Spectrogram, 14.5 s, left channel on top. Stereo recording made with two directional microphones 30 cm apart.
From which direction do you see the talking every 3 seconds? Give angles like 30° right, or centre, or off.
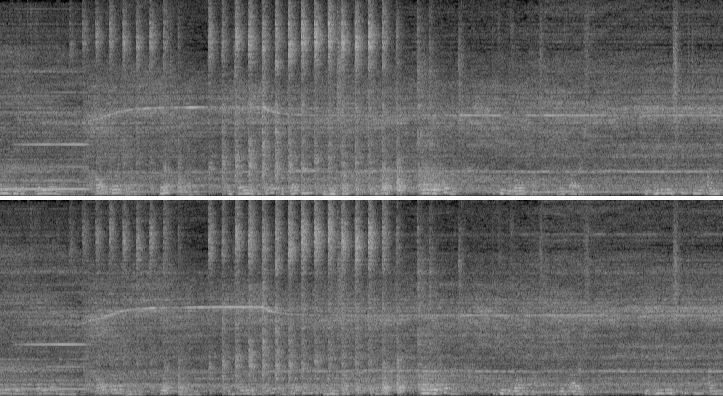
50° left, 50° left, 30° left, centre, 30° left.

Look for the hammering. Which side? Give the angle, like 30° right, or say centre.
10° left.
